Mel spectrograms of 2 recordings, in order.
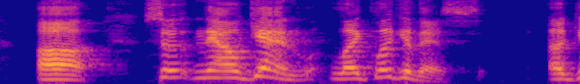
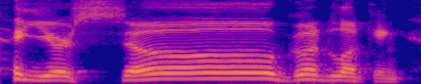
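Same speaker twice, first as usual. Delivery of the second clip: imitating Charlie; 3 semitones lower, 3 dB quieter, much slower than usual. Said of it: "He goes".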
